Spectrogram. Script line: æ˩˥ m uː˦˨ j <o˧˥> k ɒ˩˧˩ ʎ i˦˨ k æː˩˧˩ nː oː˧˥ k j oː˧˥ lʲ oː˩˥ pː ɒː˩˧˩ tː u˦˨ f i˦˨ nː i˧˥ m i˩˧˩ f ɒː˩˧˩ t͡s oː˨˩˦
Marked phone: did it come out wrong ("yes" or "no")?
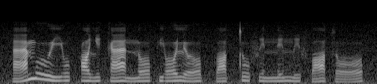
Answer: yes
